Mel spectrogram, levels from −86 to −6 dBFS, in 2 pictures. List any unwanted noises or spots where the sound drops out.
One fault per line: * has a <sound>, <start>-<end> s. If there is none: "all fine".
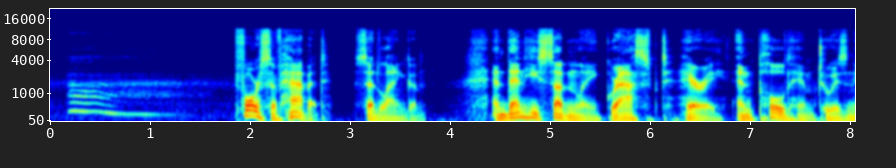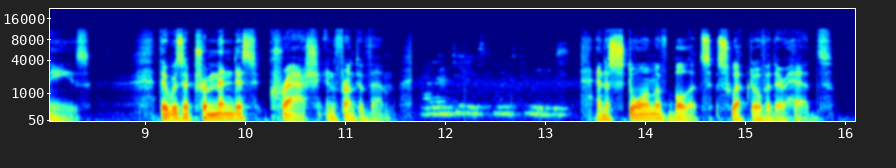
* has a sigh, 0.1-1.7 s
* has a laugh, 11.7-13.3 s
